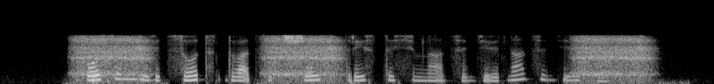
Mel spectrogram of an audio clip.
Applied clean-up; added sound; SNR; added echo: none; Breathing; -2 dB; none.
